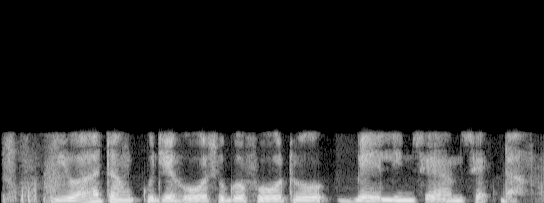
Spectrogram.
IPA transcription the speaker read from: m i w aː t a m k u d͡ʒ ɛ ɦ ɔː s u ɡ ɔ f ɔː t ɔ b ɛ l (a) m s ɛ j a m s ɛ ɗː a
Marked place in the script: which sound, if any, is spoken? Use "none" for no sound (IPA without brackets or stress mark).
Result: i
